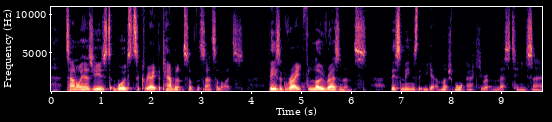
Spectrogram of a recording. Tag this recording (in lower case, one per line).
speech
